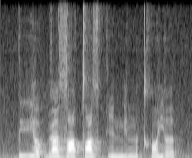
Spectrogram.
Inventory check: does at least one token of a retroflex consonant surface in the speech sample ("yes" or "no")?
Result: no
